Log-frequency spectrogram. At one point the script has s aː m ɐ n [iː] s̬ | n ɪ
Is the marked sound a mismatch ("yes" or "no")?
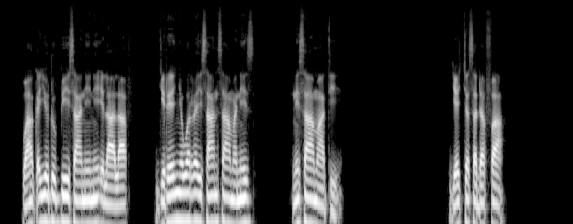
no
